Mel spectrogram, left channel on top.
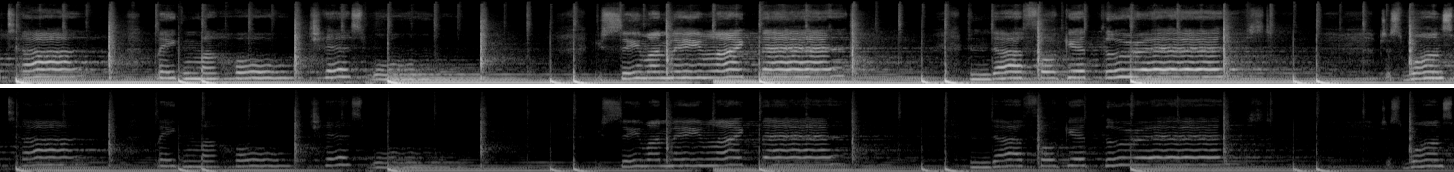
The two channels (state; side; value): quieter; right; 16.9 dB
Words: tile make my whole chest warm. You say my name like that, and I forget the rest. Just one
